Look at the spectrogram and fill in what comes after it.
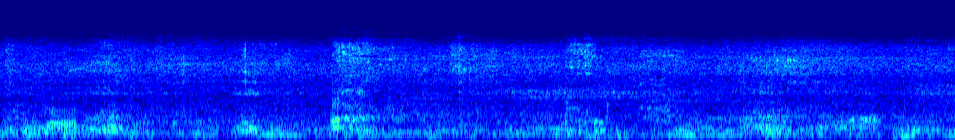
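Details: Round Island walrus herd at dawn on a live camera: scattered low, growling roars and guttural grunts rise from a crowded haul-out over constant roaring surf, with one brief louder bark near the middle.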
